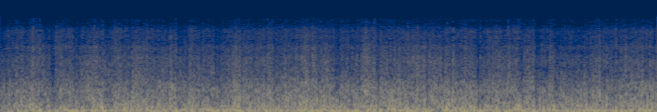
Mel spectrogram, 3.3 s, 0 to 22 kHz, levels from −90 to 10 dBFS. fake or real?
real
